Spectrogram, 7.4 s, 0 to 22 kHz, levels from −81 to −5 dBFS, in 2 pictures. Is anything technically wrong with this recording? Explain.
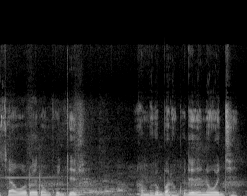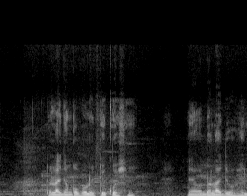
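No, nothing technically wrong stood out on listening to this speech recording.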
